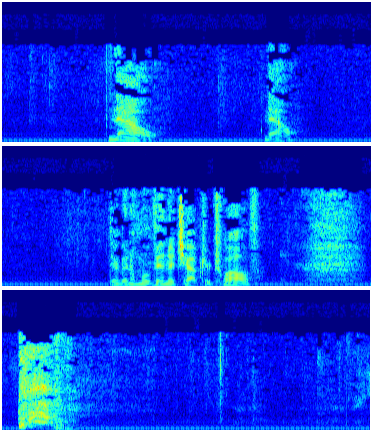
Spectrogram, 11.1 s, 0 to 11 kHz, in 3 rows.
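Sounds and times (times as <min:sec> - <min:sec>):
low steady hum: 0:00.0 - 0:11.0
speech: 0:01.0 - 0:01.7, 0:02.6 - 0:03.0, 0:04.8 - 0:07.0
harsh cough with raspy throat-clearing: 0:07.5 - 0:08.4.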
